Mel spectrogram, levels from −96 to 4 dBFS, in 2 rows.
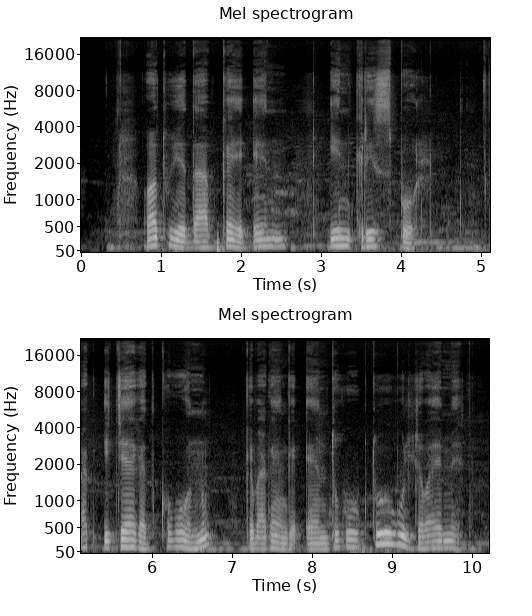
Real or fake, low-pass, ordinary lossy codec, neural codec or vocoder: fake; none; none; vocoder, 44.1 kHz, 128 mel bands every 512 samples, BigVGAN v2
